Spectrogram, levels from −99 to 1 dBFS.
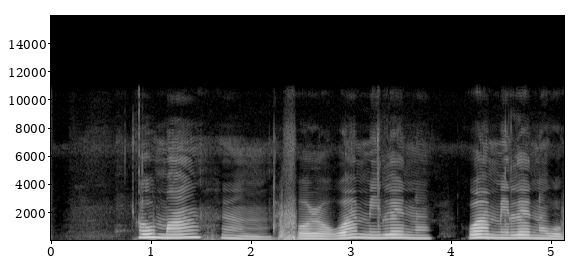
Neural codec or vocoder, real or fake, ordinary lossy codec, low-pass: none; real; none; 10.8 kHz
